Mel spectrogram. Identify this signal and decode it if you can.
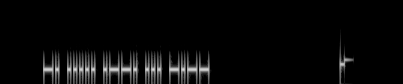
Morse code, heard as a keyed tone, about 40 wpm, 700 Hz. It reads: N5PSY
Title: USA Call Signs Repeated 2x 40wpm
